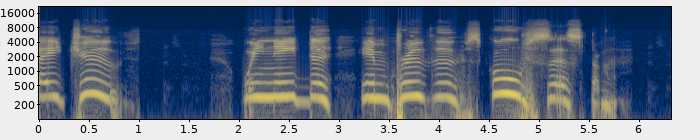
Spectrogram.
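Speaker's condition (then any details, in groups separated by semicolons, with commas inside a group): Cerebral palsy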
